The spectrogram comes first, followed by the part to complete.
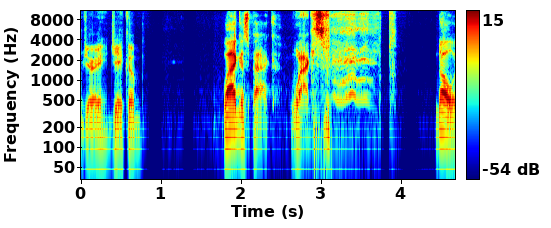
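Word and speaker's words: Waguespack: don't know who it is um what hey pronounce that guy's name Jerry Jacob wagas pack wagas pack no it's that's his name wagas pack it's still funny name or not it's a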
